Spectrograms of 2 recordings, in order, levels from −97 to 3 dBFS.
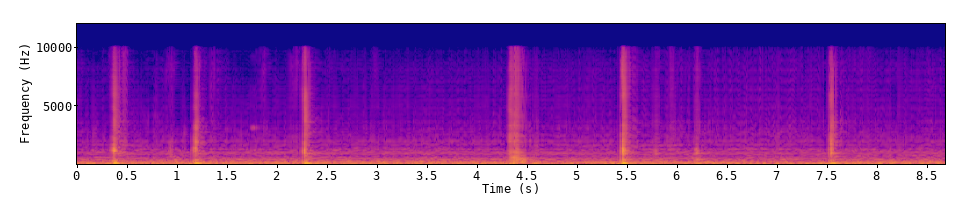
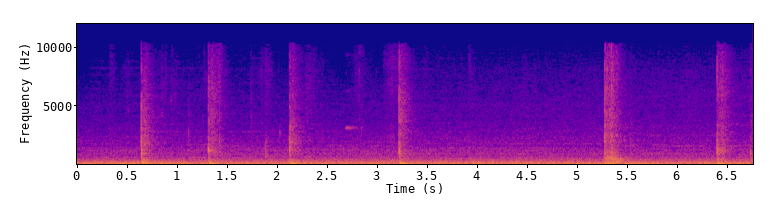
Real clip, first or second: second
